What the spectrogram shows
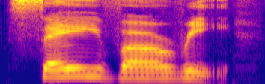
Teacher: three syllables, stress on the first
